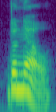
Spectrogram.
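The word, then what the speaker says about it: Donnell: Dunell, accent on the last syllable, and St.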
